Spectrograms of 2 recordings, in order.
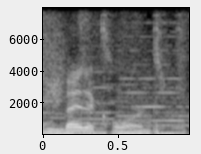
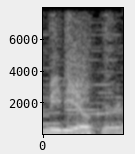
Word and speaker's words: mediocre: It's just so metacore. Is metacore the right way to say that, or is it mediocre? Are there two different ways to say that? Mediocre.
